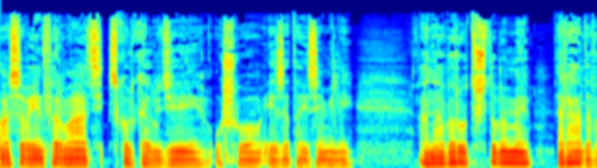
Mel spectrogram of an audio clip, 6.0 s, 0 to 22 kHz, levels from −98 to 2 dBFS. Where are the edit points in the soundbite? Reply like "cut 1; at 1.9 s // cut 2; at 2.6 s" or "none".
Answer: cut 1; at 1.0 s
